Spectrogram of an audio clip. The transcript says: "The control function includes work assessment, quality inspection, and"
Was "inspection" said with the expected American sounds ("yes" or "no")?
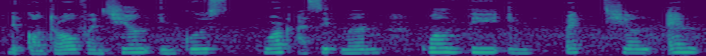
no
